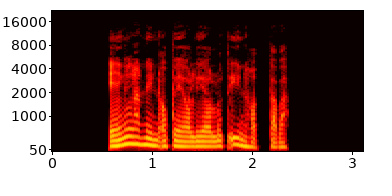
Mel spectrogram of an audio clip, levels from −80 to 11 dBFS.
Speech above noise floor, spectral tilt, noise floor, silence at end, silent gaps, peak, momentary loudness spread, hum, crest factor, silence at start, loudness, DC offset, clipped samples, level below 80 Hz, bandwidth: over 71 dB; -7.5 dB/octave; under -90 dBFS; 0.8 s; none; -2 dBFS; 11 LU; none; 20 dB; 0.55 s; -20 LUFS; under 0.1%; under 0.1%; -60 dBFS; 12.5 kHz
